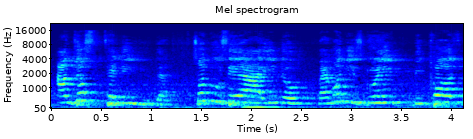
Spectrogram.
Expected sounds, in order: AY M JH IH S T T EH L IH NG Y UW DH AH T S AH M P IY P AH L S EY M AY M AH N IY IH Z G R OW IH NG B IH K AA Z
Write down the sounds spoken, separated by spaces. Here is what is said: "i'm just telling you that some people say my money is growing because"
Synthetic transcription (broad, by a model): AY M JH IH S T T EH L IH NG Y UW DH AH T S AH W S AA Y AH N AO M AY M AH N IY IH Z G OW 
